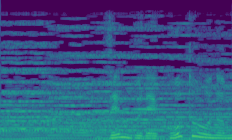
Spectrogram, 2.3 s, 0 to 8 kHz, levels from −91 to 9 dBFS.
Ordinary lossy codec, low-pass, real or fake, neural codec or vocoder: none; 7.2 kHz; real; none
